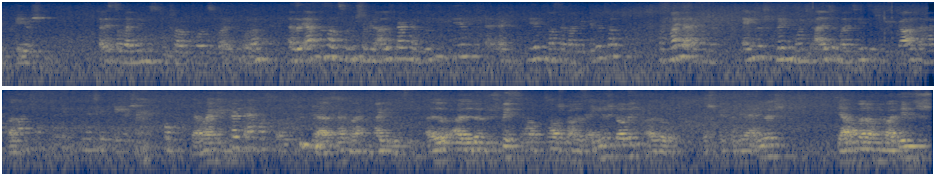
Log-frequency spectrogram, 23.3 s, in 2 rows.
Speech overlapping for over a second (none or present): none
